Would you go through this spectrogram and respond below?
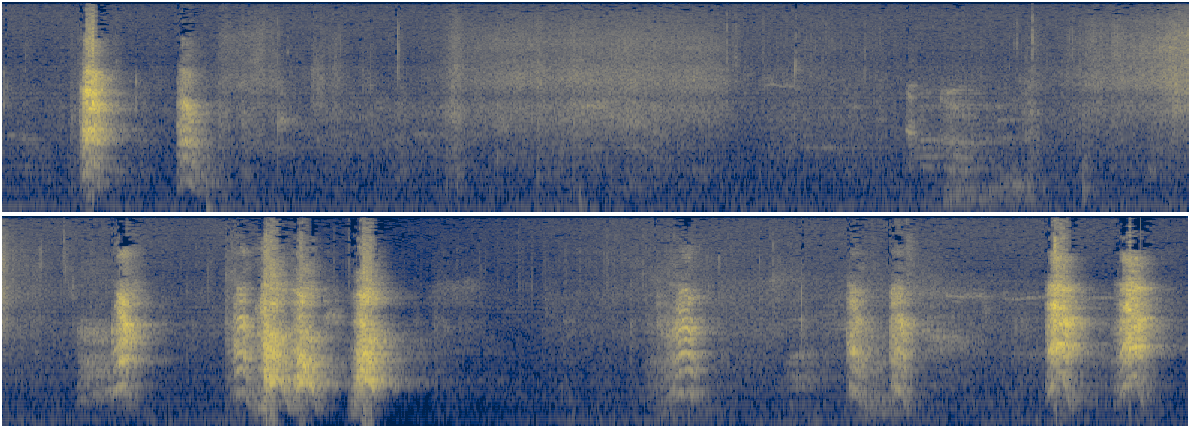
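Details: A brown puppy gives sharp, high-pitched barks at a white dog, single and in quick bursts of two or three.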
